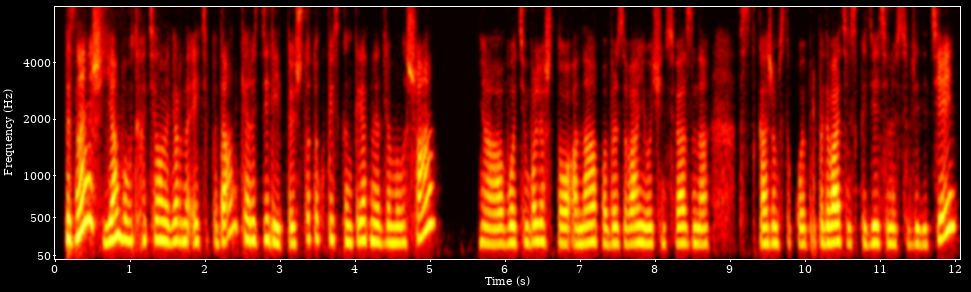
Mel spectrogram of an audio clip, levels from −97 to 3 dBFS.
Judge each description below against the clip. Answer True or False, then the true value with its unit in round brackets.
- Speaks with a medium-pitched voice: False (200 Hz)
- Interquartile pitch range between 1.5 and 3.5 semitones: True (2.9 semitones)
